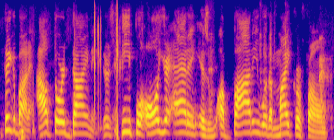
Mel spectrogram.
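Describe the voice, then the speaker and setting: A man's voice: sits high, lively intonation, brisk, background noise. A man chatting casually as a panelist on a show, recorded with dull, lo-fi microphone sound. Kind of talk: casual chat.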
